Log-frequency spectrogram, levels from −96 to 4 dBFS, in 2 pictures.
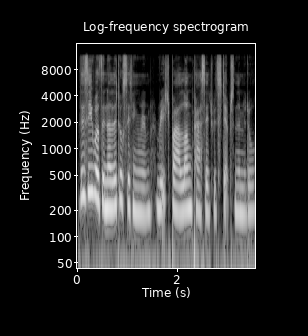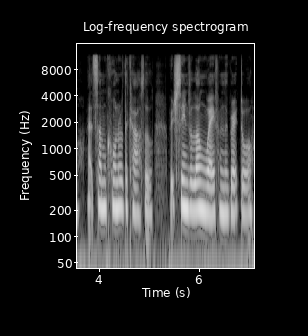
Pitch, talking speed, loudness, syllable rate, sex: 205 Hz, 270 wpm, -20 LUFS, 6.5 syllables/s, female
